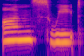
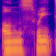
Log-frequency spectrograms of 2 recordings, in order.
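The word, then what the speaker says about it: en suite: walk-in closet oo that's really fancy and an onsuite bathroom an onsuite bathroom is connected to the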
